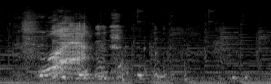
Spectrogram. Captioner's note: laughing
